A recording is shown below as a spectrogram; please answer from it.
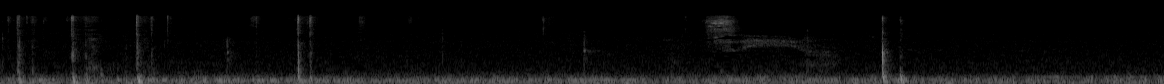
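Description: Faint, scattered clicks of a laptop's keys and touchpad, a dozen or so irregular taps with the loudest about two thirds of the way in, and a brief soft hiss a little past the middle.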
